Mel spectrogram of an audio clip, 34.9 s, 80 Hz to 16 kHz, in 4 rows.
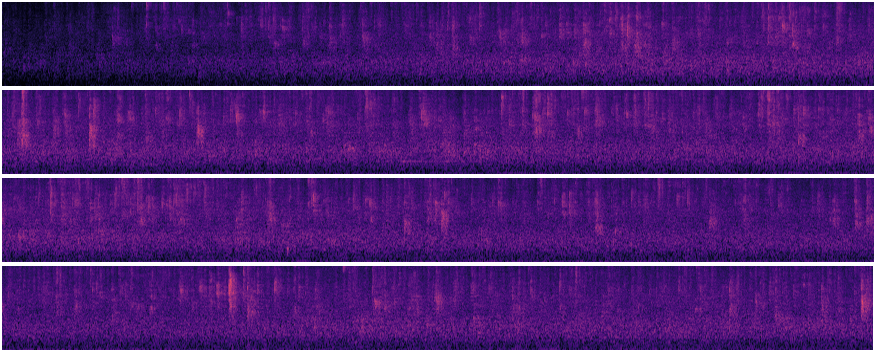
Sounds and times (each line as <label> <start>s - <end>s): raining a lot 0.0s - 34.8s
